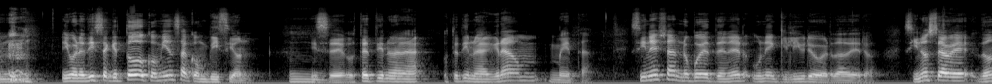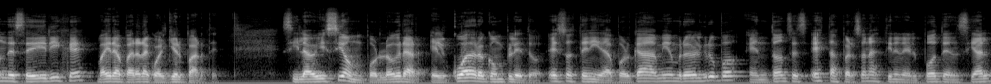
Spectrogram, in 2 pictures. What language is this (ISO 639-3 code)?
spa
